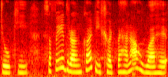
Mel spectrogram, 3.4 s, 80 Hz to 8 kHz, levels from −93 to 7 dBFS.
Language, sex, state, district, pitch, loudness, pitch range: Hindi, female, Jharkhand, Garhwa, 215 Hz, -17 LUFS, 200-250 Hz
